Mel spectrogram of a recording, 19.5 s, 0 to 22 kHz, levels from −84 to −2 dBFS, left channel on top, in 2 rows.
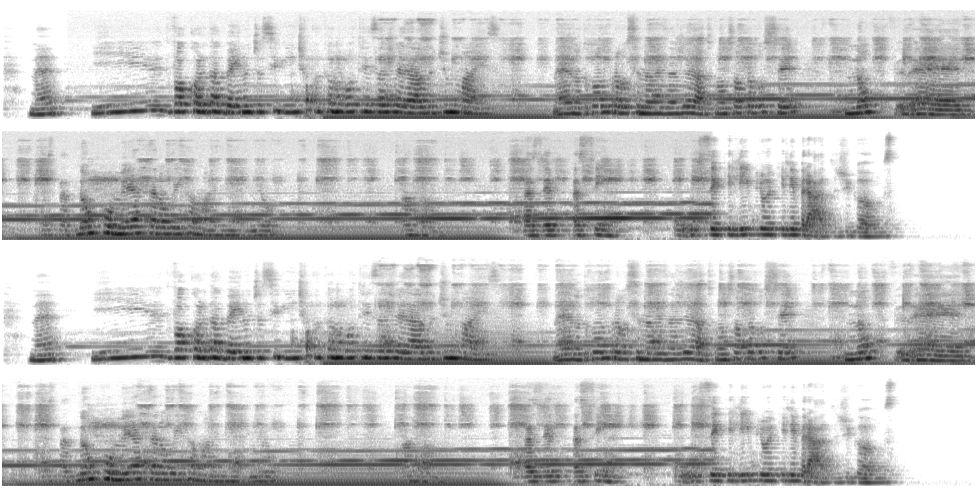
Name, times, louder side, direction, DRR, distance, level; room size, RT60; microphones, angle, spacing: sound 1, 0.6-16.8, left 4 dB, 75° left, 0.4 m, -31 dB
voice 1, 0.9-4.9 5.5-7.9 8.3-9.7 10.4-12.5, equal, 20° left, -6 dB, 0.7 m, -21 dB
sound 2, 2.1-2.2 2.9-10.2 10.5-16.8 17.2-17.3, equal, 10° right, 0.9 m, -37 dB
sound 3, 3.2-15.7, right 1 dB, 60° right, 0.6 m, -30 dB
voice 2, 10.1-10.6 13.7-14.2 14.9-15.9 16.4-18.6, left 3 dB, 60° left, -3 dB, 1.0 m, -27 dB
2.8 x 2.2 x 2.5 m, 0.43 s
head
